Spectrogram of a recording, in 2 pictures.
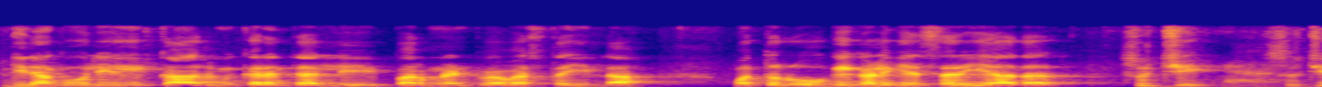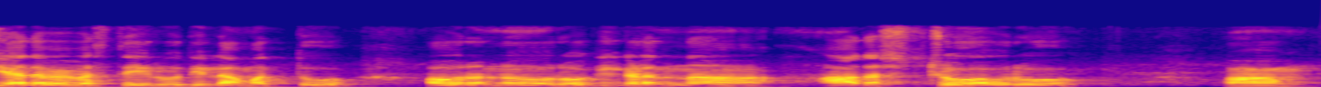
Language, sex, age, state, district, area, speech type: Kannada, male, 18-30, Karnataka, Bellary, rural, spontaneous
